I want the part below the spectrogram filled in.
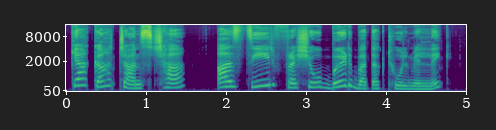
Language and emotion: Kashmiri, neutral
